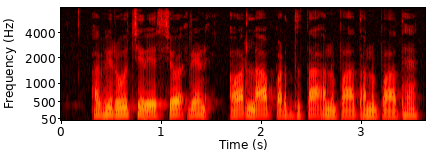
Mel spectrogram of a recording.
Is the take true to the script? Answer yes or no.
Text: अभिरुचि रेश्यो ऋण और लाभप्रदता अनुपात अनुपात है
yes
